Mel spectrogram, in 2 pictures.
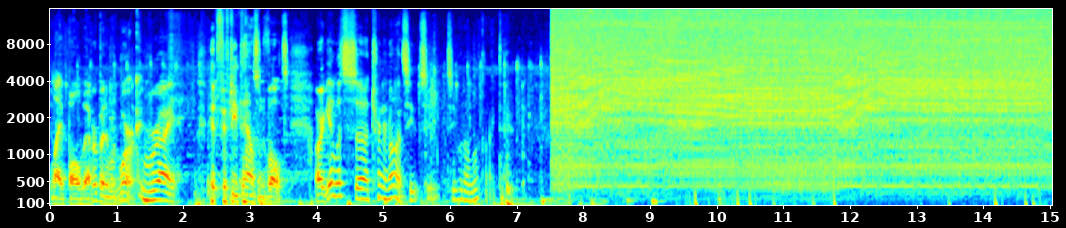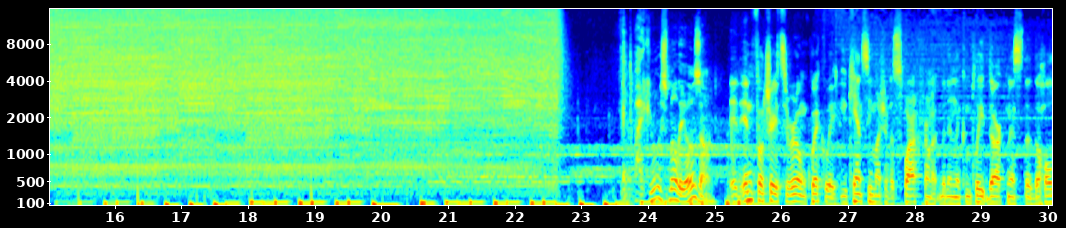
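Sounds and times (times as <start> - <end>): music bassline: 0.0 - 30.0
hissing electrical buzz: 7.5 - 22.9.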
